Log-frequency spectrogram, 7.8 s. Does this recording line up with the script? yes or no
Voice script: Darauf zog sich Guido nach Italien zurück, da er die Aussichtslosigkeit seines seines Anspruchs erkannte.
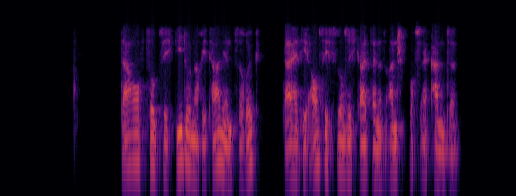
no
